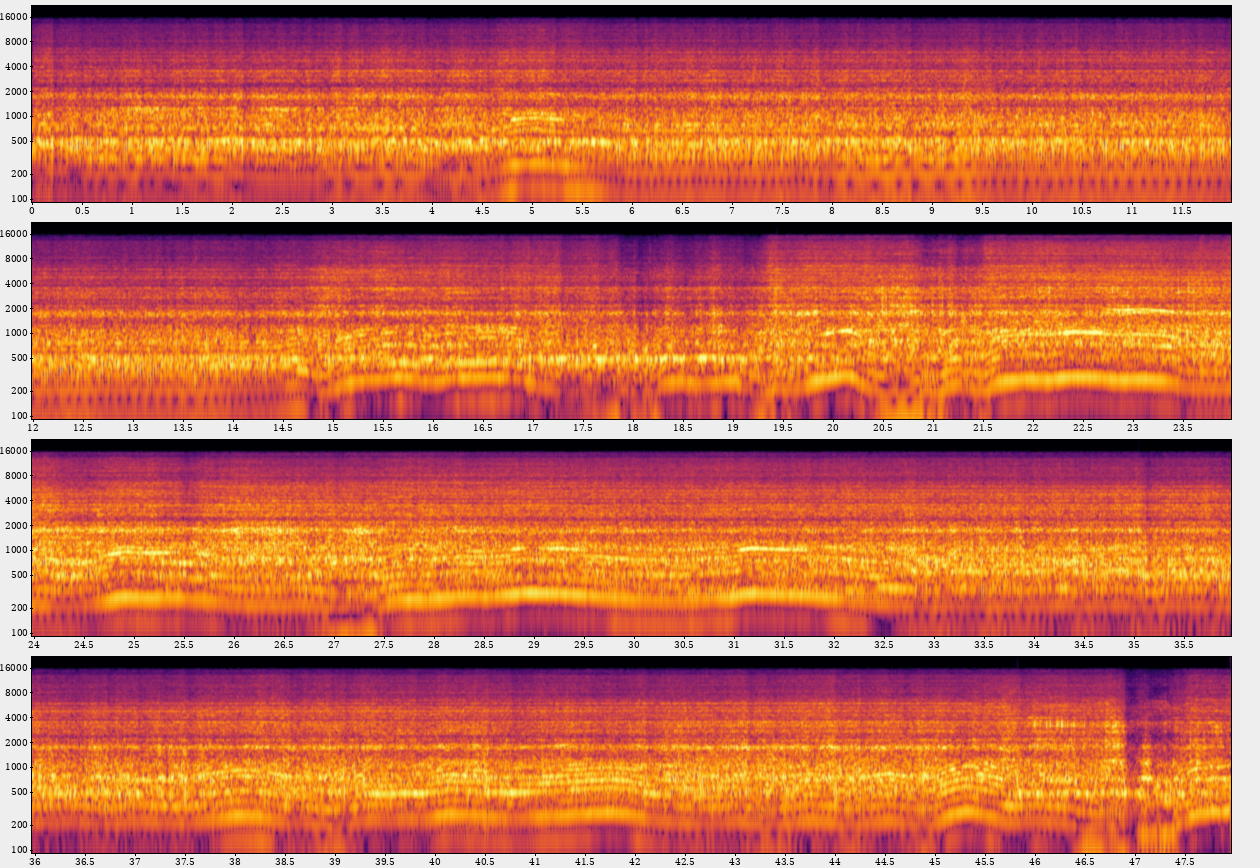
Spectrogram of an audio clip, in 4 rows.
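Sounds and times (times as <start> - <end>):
engine running under load: 0.0 - 47.9.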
